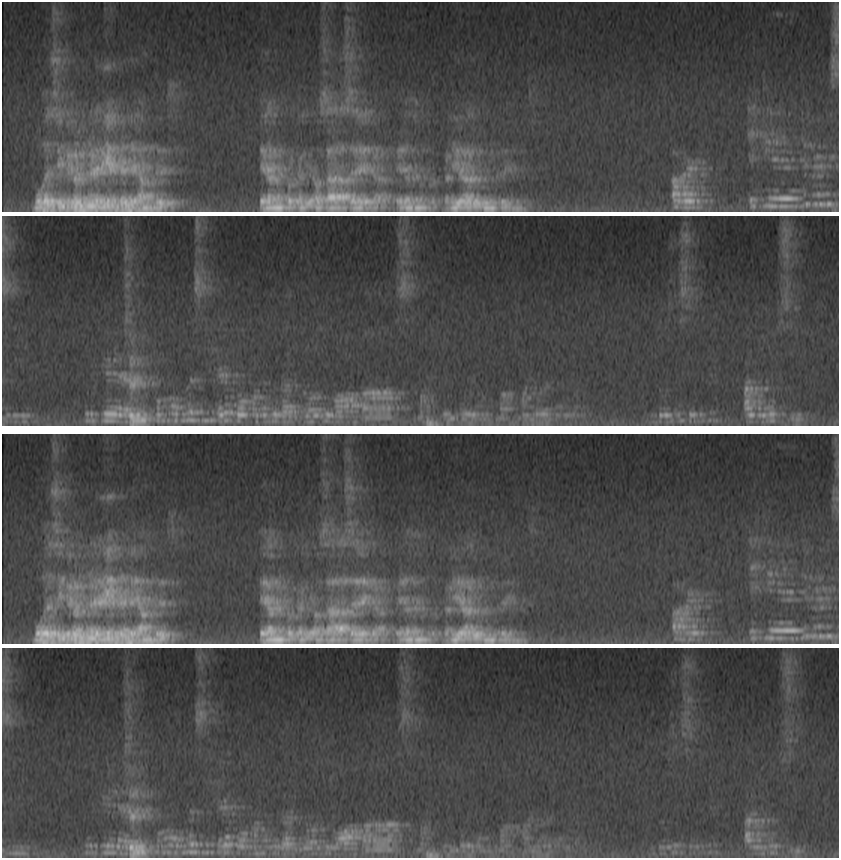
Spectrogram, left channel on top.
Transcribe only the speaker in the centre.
vos decís que los ingredientes de antes eran mejor calidad, o sea, hace décadas eran de mejor calidad algunos ingredientes.
Sí,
